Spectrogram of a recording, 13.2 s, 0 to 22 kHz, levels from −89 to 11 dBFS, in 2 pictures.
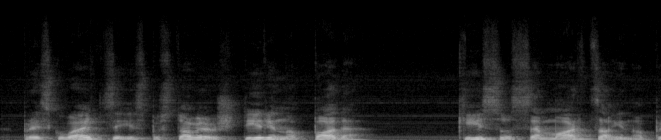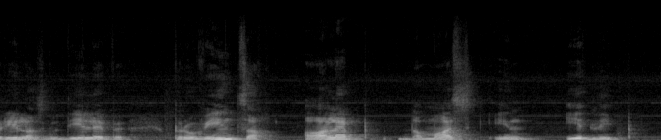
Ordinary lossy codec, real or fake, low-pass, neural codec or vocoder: none; real; 19.8 kHz; none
